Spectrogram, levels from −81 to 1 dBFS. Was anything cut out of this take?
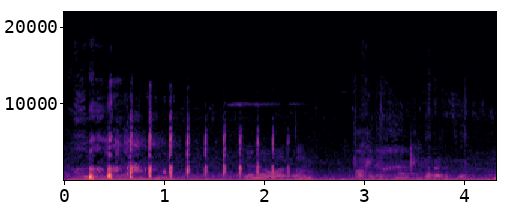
no; 0 cuts

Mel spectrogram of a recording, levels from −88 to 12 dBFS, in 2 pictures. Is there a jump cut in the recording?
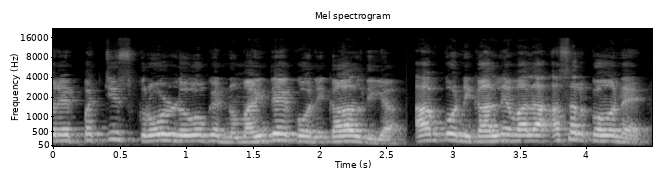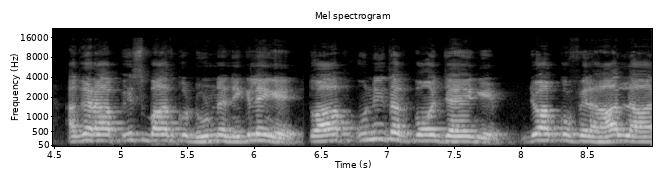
yes; 3 cuts; at 2.6 s, 4.5 s, 6.4 s

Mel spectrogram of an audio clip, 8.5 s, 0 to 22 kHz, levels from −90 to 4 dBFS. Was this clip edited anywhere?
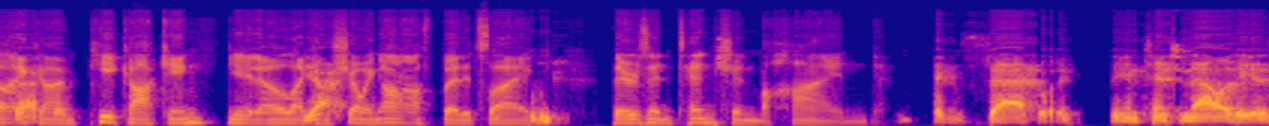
no; 0 cuts

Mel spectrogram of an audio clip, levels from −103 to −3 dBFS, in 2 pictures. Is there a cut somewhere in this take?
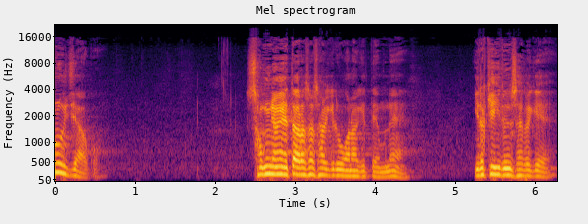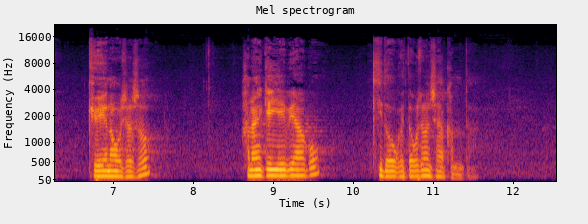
yes; 1 cut; at 1.2 s

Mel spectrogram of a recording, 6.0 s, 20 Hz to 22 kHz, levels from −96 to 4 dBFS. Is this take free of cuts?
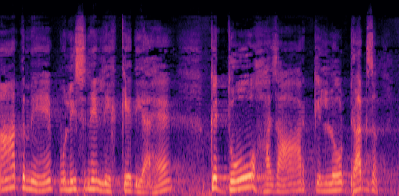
yes; 0 cuts

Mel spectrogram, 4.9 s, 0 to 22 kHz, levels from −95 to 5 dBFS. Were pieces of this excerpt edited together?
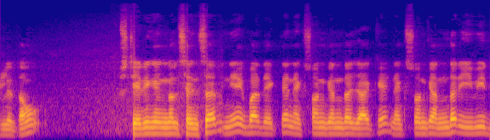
yes; 1 cut; at 2.2 s

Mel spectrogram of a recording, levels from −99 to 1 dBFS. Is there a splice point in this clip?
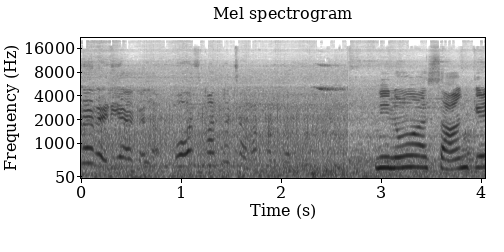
yes; 1 cut; at 2.8 s

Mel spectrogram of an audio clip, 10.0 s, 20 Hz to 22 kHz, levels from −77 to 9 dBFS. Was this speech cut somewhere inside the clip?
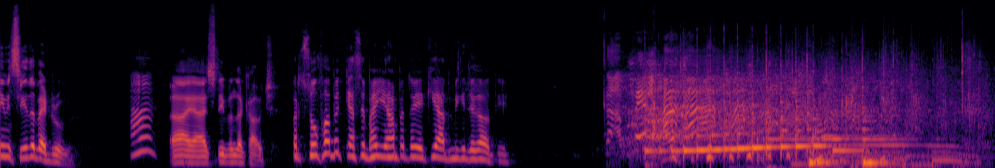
no; 0 cuts

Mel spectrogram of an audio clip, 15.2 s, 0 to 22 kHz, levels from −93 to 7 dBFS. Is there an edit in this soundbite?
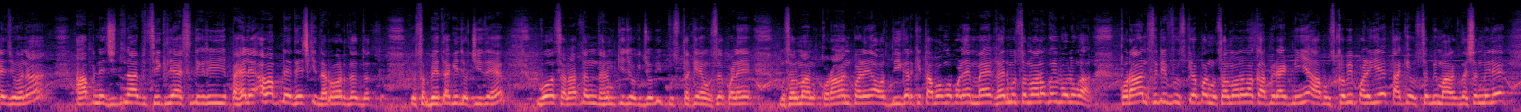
no; 0 cuts

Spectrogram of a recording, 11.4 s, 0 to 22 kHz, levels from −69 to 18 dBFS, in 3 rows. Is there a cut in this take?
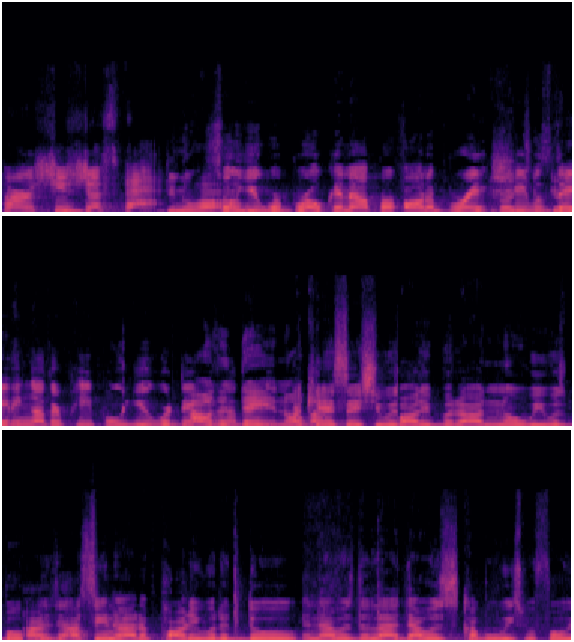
yes; 1 cut; at 1.1 s

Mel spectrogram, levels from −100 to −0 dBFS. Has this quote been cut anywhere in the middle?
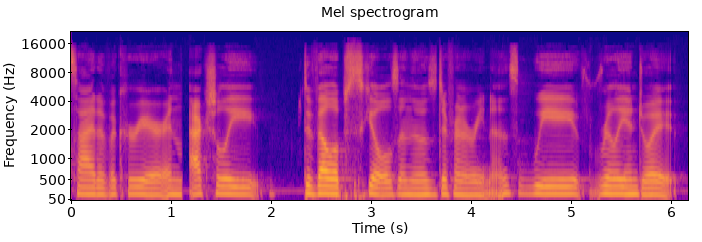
yes; 2 cuts; at 1.1 s, 4.4 s

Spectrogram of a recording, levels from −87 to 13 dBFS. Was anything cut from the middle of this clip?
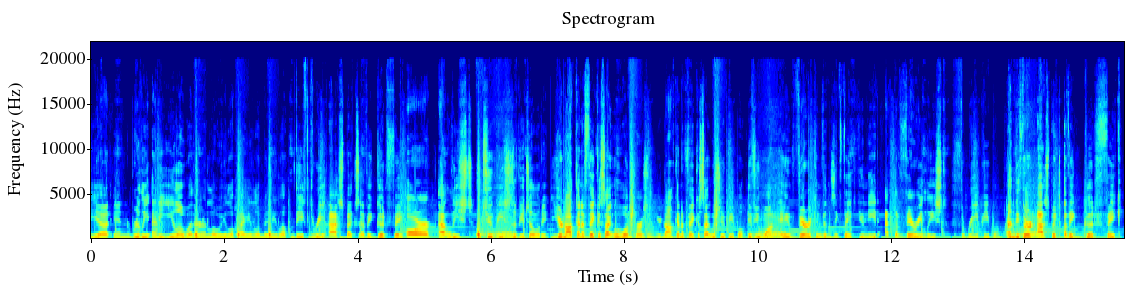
yes; 4 cuts; at 3.0 s, 4.7 s, 6.9 s, 13.6 s

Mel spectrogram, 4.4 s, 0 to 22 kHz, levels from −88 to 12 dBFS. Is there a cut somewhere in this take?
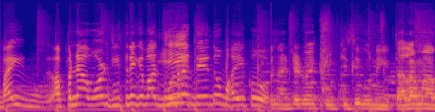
yes; 1 cut; at 2.7 s

